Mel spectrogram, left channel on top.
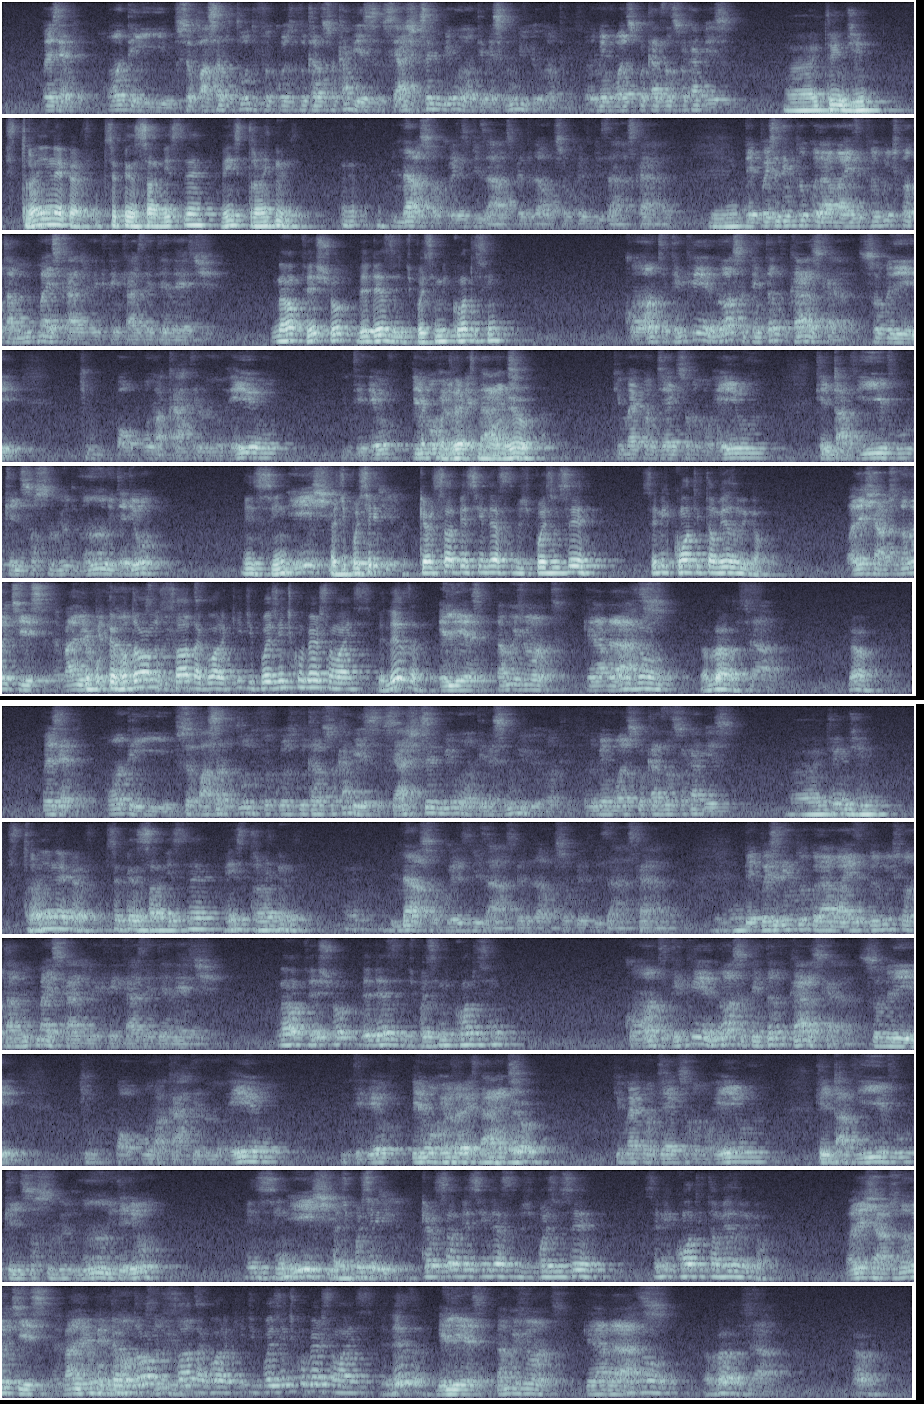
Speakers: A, on the right; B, on the left.
A: Por exemplo, ontem e o seu passado todo foi coisa colocada na sua cabeça. Você acha que você viveu ontem, mas você não viveu ontem. Foram memórias colocadas na sua cabeça.
B: Ah, entendi. Estranho, né, cara? Se for pra você pensar nisso, né? Bem estranho mesmo. <laughs>
A: Não, são coisas bizarras, Pedrão. São coisas bizarras, cara.
B: É.
A: Depois você tem que procurar mais. Depois eu vou te contar muito mais casos ainda que tem casos na internet.
B: Não, fechou. Beleza, depois você me conta, sim.
A: Conta, tem que. Nossa, tem tanto caso, cara, sobre que o Paul Paul McCartney não morreu, entendeu? Ele
B: Michael
A: morreu,
B: Jackson
A: na verdade,
B: não morreu?
A: que o Michael Jackson não morreu, que ele tá vivo, que ele só sumiu do mundo, entendeu?
B: E sim.
A: Ixi,
B: Mas depois você...
A: que
B: Quero saber, assim, dessas, mas depois você... Você me conta então mesmo, amigão.
A: Pode deixar, eu te dou notícia. Valeu,
B: Eu vou,
A: Pedrão.
B: eu vou dar
A: Nós
B: uma almoçada
A: estamos juntos.
B: agora aqui, depois a gente conversa mais, beleza?
A: Beleza, tamo junto. Aquele abraço.
B: Tamo junto. Abraço.
A: Tchau, tchau.
B: Tchau.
